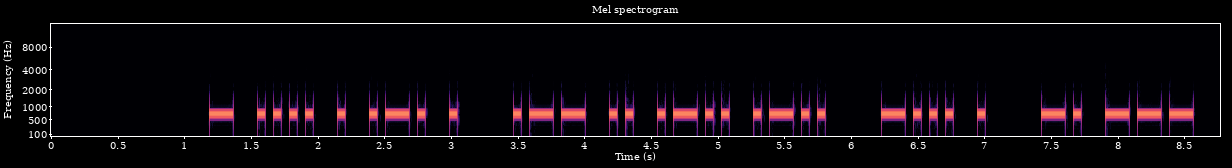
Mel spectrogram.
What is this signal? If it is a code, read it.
Morse code, heard as a keyed tone, about 20 wpm, 700 Hz. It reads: THERE WILL BE NO
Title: Sentences from Top 1500 Words 20wpm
